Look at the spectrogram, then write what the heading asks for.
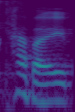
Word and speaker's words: Cabo: It's Cabo, but Cabo. Everyone pronounces it differently.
